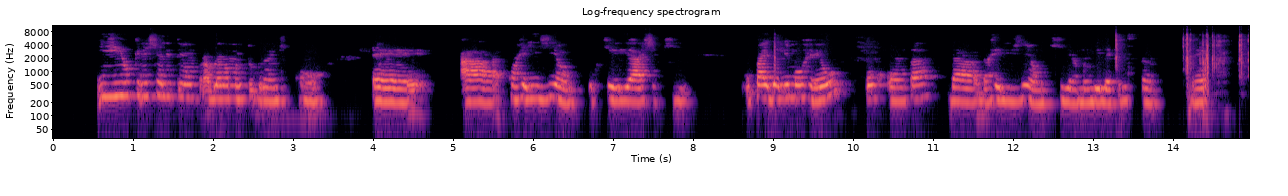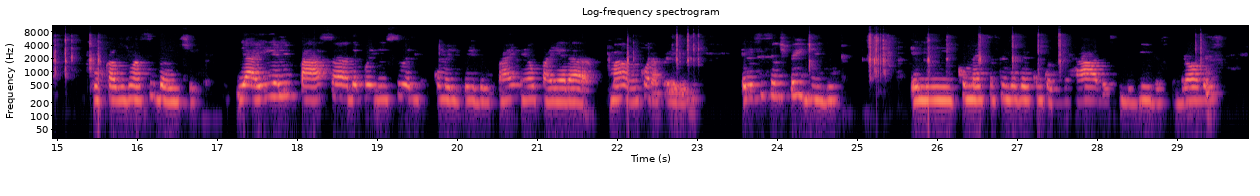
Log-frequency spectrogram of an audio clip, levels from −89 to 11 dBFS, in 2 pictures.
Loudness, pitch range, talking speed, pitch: -24 LUFS, 215-250 Hz, 155 wpm, 230 Hz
